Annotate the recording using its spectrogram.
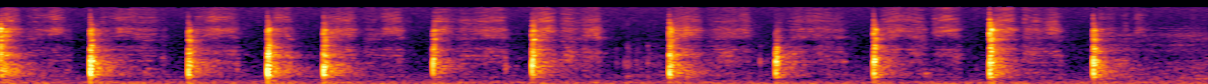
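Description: Chalk on a blackboard as words are written out by hand: a string of faint, short, irregular taps and strokes, about two a second.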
